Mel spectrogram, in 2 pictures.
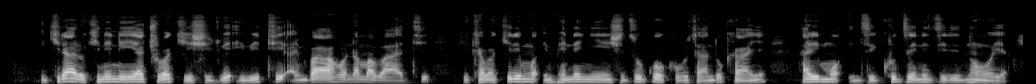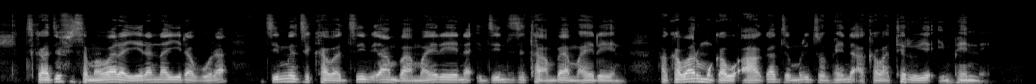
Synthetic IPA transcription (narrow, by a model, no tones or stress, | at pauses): ikʰiɾaɾokʰininijat͡ʃuβakʰiʃid͡ʒɡwe̞ʔiβitʰiʔa̰imbaɦo̞namaβaːtʰi | kikʰaβakʰiɾimŋo̞ʔim̥e̞ne̞ɲiːnʃizuːb̚ɡo̞ːkʰo̞βutʰaːndukʰaɲe̞ | haɾimŋo̞izikʰuze̞niziɾin̥ho̞ːjaz̥ikaβazifiseamaβaɾaje̞ɾanajiɾaβuɾa | zimŋe̞zikʰaβaziaːmbajamahe̞ɾe̞naʔiziːndizitʰaːmbajamahe̞ɾe̞na | hakaβahaɾumuɡaβo̞ʔahaɡaze̞muɾiːzo̞m̥he̞ne̞̰ʔakaβatʰe̞ɾuje̞ʔim̥he̞ne̞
